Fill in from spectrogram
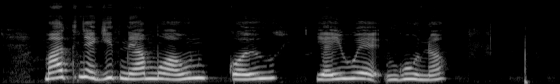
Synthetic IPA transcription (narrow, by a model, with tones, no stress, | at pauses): ma˦t̪ɲa˨ɡi˦t̪nɪ˨a˦m˦a˨u˦nko˨ju˦ | ja˨i˦we˦˨ŋɡu˦nɔ˦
